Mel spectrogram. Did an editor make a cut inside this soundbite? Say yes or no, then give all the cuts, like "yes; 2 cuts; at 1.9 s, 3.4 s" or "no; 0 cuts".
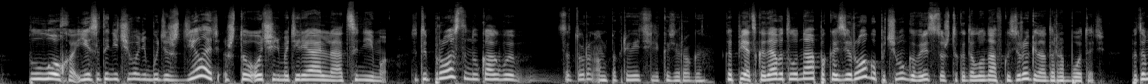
yes; 1 cut; at 7.1 s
